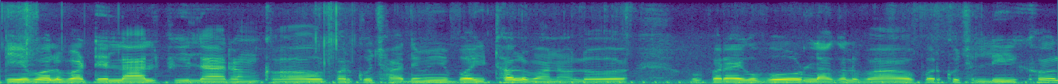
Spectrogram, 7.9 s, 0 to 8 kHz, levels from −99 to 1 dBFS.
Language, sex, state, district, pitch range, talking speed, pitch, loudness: Bhojpuri, male, Uttar Pradesh, Deoria, 120-145 Hz, 160 wpm, 130 Hz, -15 LUFS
